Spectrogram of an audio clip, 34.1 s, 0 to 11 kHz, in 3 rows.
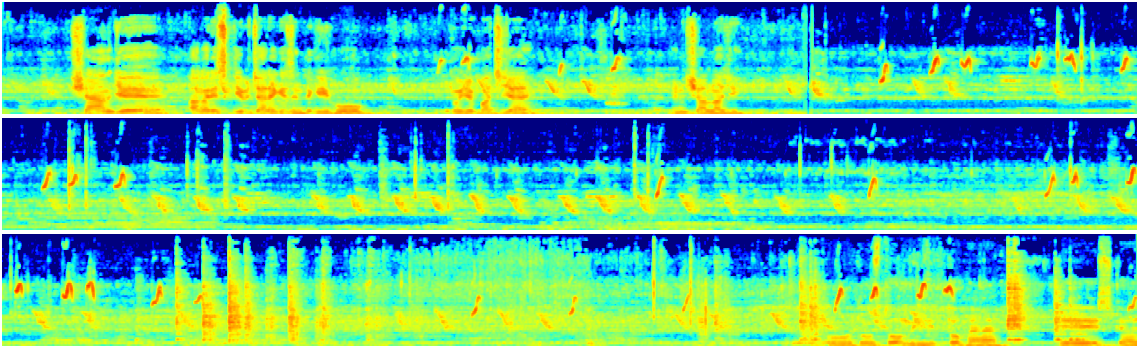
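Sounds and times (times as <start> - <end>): chicks peeping: 2.0 - 34.0
eggshell crackling: 4.0 - 6.3, 8.2 - 13.8, 17.6 - 34.0.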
